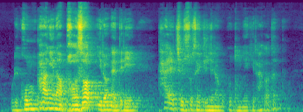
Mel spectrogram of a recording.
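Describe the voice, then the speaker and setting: A man is talking in a room with audible echo. Noticeable background noise is present. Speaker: science teacher. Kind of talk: lecture.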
